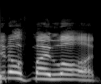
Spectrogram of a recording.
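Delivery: high, cracked mock old-man yell at kids; grumpy old man. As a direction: play the cranky old neighbour chasing kids away. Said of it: "doing an old man accent".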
